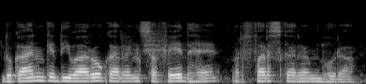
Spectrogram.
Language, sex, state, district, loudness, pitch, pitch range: Hindi, male, Jharkhand, Ranchi, -16 LUFS, 145 Hz, 140-150 Hz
